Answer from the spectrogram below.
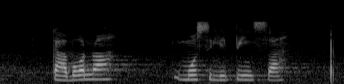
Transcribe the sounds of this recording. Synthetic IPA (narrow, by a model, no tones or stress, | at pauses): kʼabɔnwa | mosɪlɪpʼiŋ̩ːsa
